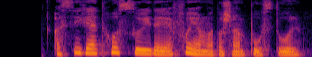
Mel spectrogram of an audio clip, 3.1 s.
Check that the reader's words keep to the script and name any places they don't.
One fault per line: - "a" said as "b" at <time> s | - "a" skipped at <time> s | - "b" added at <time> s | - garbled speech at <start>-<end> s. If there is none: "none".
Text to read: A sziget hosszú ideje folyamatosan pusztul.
none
